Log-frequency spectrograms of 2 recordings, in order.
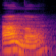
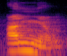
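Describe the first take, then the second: First: Anno with a simple n, AH-no; plain single N. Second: Año with a ny sound, AHN-yo. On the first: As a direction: say anno with no ny sound, just one n. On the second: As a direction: say año clearly with the squiggle's ny. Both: Shown as a demonstration. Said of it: "If it's just one N".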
